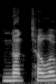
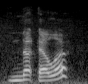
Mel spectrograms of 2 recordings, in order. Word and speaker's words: Nutella: Both pronuncations pronunciations are valid. Nutella for British English. Oh, Nutella.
